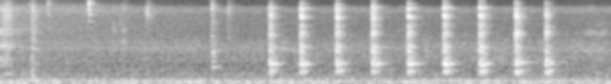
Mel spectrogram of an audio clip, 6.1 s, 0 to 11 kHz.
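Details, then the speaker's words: Code 3 emergency light bar, white lights on the back side: sharp dry ticks, roughly three a second and slightly uneven, over a quiet hum; abnormal ticking, owner suspects something tripping like a circuit breaker, unconfirmed. "It doesn't sound right. We're gonna have to investigate that."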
